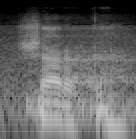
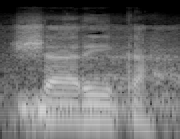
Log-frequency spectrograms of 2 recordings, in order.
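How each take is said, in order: First: An a follows sh; no vowel follows r. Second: An a follows sh; an i follows r. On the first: "ra-nya disukunkan berarti syarkah" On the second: "ra-nya di kasrah berarti syarikah"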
